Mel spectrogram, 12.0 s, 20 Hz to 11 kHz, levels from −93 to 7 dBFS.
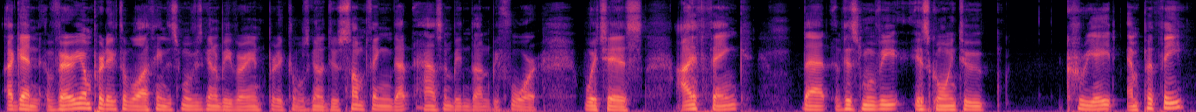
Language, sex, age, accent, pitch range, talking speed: English, male, 30-49, American, 95-130 Hz, 175 wpm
